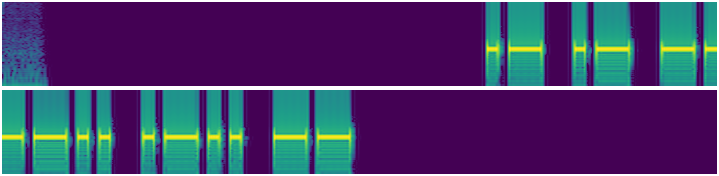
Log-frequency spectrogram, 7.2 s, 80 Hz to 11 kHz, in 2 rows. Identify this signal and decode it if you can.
Morse code, heard as a keyed tone, about 21 wpm, 700 Hz. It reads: AA8LM
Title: USA Call Signs - 5 Characters - Repeated 2x - 22wpm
